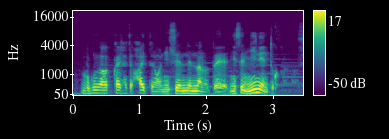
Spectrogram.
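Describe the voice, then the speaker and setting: With music in the background, a man talks at a fairly quick pace and ordinary pitch variation. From Japan. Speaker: voice actor, actor, narrator. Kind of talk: casual conversation.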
